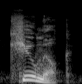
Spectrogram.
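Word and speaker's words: Qmilch: She invented a new fabric, and it's spelled Q-M-I-L-C-H, Q-milk, which is actually made from the casein protein found in milk.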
